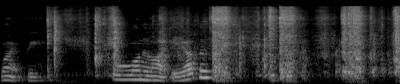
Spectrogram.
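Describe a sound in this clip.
Paper tears slowly along a metal ruler.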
